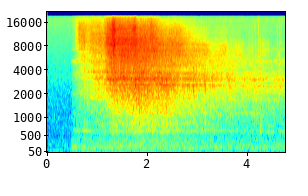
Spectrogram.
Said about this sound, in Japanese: 今朝はすき焼きのいい音それではお聞きください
